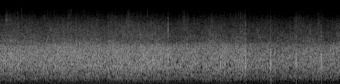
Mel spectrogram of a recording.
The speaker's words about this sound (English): Please give another big round of applause to all of our 2019 high school graduates.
